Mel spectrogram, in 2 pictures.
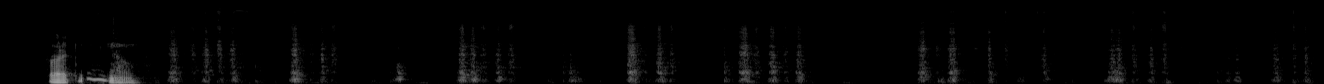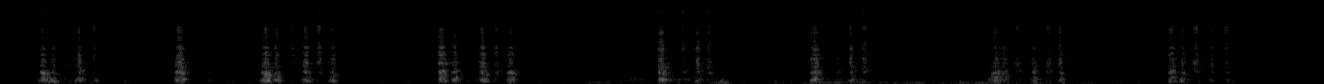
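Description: A coin scratching the coating off a paper scratch-off lottery ticket, in short quiet rubbing strokes about one or two a second with small pauses between spots. One short, louder sound that is pitched like a voice comes near the start.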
